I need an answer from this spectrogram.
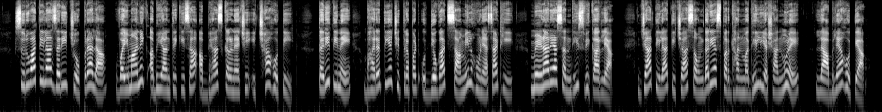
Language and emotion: Marathi, neutral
